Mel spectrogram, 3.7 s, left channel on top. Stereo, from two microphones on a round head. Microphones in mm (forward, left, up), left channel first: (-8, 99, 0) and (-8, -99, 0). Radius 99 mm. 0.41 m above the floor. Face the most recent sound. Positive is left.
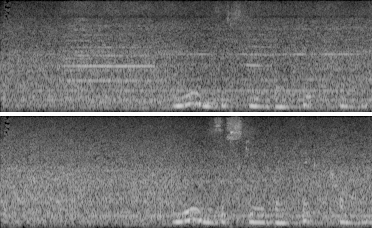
turn(degrees=-50)  # may be behind; listen again after turning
